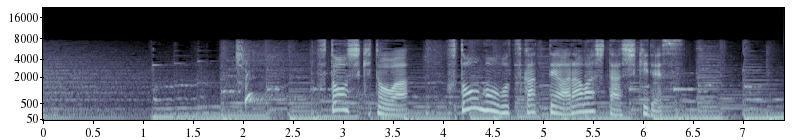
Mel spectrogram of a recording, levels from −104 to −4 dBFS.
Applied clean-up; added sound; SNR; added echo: none; none; none; none.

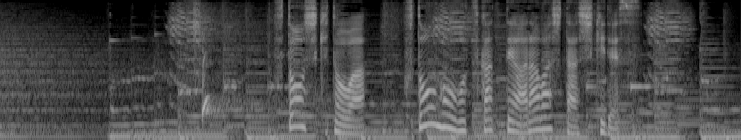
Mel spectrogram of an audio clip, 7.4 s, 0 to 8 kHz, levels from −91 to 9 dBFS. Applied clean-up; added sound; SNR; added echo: none; Squeak; 11 dB; none.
